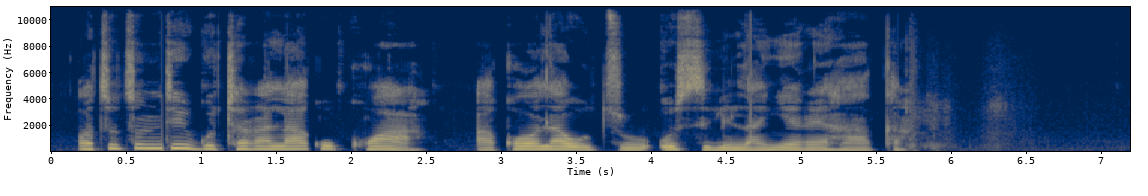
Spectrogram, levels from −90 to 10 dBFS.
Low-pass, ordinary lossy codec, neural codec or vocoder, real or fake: none; none; none; real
